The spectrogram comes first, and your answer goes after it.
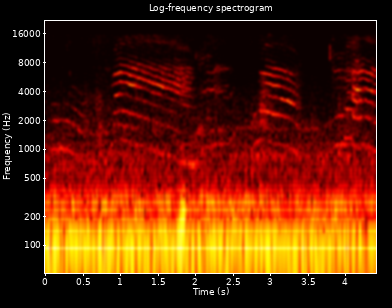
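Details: Cats crying while waiting for their mother to come back: three high, wavering meows rich in overtones, rising then falling, at roughly one, three and four seconds, over a steady low hum.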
